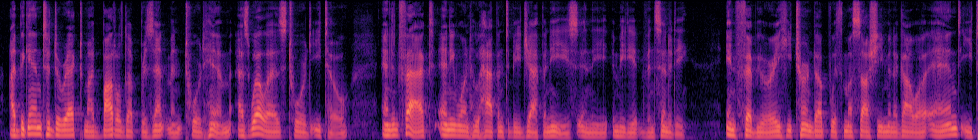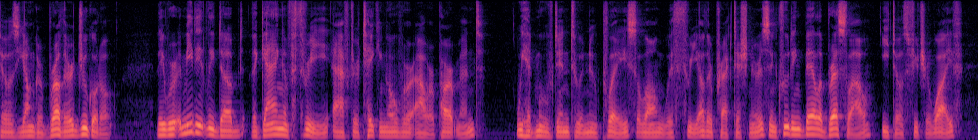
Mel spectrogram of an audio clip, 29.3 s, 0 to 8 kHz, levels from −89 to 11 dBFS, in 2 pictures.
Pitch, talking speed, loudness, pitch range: 100 Hz, 145 wpm, -24 LUFS, 90-115 Hz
